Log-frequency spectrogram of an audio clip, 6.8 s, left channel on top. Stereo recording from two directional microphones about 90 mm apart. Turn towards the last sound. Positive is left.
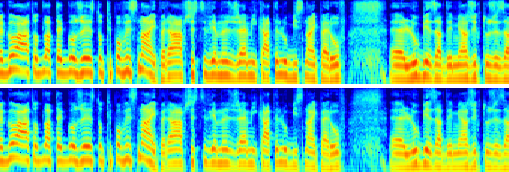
turn(degrees=35)  # may be behind; listen again after turning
